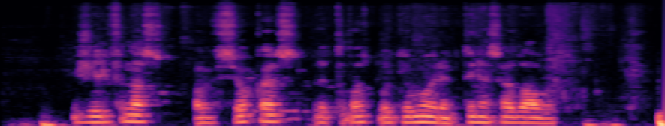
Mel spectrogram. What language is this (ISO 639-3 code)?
lit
